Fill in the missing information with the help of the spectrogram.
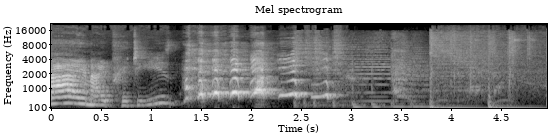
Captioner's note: cackles; upbeat music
